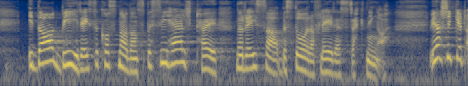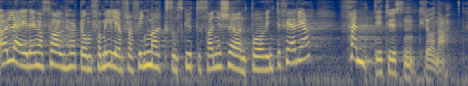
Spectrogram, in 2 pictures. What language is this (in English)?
Norwegian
